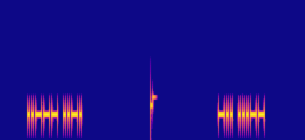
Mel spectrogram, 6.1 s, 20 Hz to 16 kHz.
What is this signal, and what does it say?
Morse code, heard as a keyed tone, about 30 wpm, 700 Hz. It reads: 2F D3
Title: Single-Letter Single-Number 30wpm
